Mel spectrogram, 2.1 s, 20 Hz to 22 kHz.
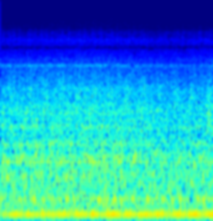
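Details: Mk1 Golf VR6 first started after fitting the correct starter, draining old fuel and reconnecting the brake booster line, now up to temperature: a steady, even idle with a smooth low hum and no knocks, misses or ticks; normal.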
